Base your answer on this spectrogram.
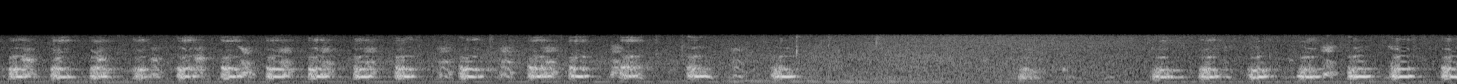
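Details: A group of howler monkeys visiting a garden in Santa Cruz, Costa Rica, give a rhythmic series of deep, hoarse grunting roars, about two per second.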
